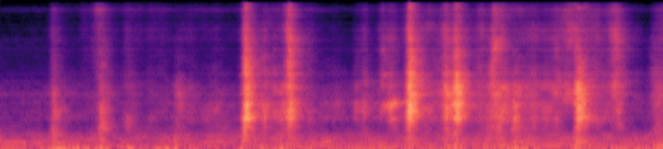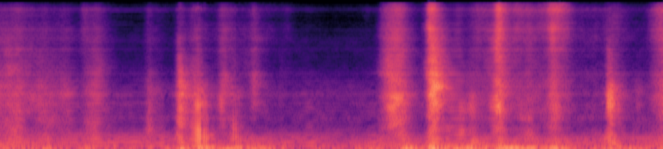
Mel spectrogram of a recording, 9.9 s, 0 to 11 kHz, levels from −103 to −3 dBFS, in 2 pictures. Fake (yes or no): yes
